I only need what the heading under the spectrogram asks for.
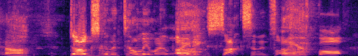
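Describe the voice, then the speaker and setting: A man's voice: high-pitched, steady tone, normal speed, creaky, a crowd in the background. A man co-hosting a comedy podcast, trading crude jokes and laughing often. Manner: laughs often, loose and joking. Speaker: podcast co-host. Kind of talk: crude casual banter.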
